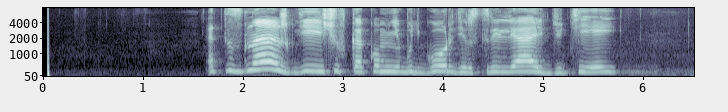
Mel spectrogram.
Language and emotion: Russian, angry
